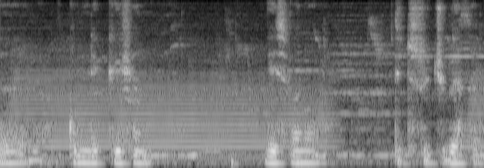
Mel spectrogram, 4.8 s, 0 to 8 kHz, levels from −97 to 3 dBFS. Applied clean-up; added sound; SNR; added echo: none; Brass instrument; 11 dB; reverberation time 0.2 s.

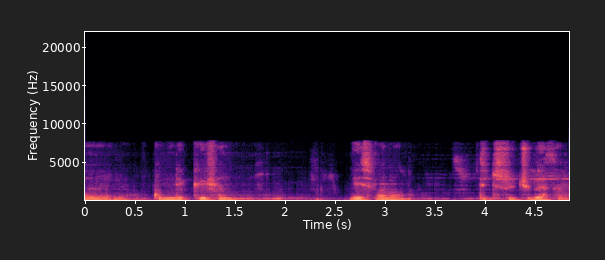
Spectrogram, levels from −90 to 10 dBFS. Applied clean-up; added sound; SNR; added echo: neural separator model SepFormer DNS4.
